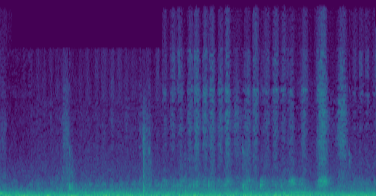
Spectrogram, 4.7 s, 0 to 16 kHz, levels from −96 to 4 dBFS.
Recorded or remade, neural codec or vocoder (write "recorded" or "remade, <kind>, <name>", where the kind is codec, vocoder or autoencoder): recorded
